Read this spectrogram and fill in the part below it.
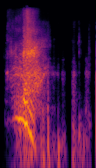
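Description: A single loud sneeze bursts out up close, followed by a few faint sniffs and breaths.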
